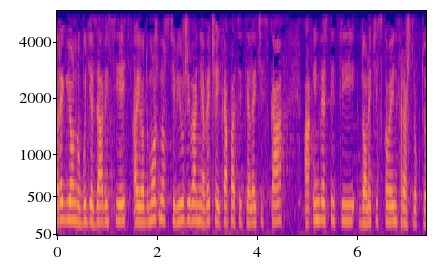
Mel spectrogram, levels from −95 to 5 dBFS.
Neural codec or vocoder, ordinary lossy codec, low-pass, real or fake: vocoder, 22.05 kHz, 80 mel bands, Vocos; none; 5.4 kHz; fake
